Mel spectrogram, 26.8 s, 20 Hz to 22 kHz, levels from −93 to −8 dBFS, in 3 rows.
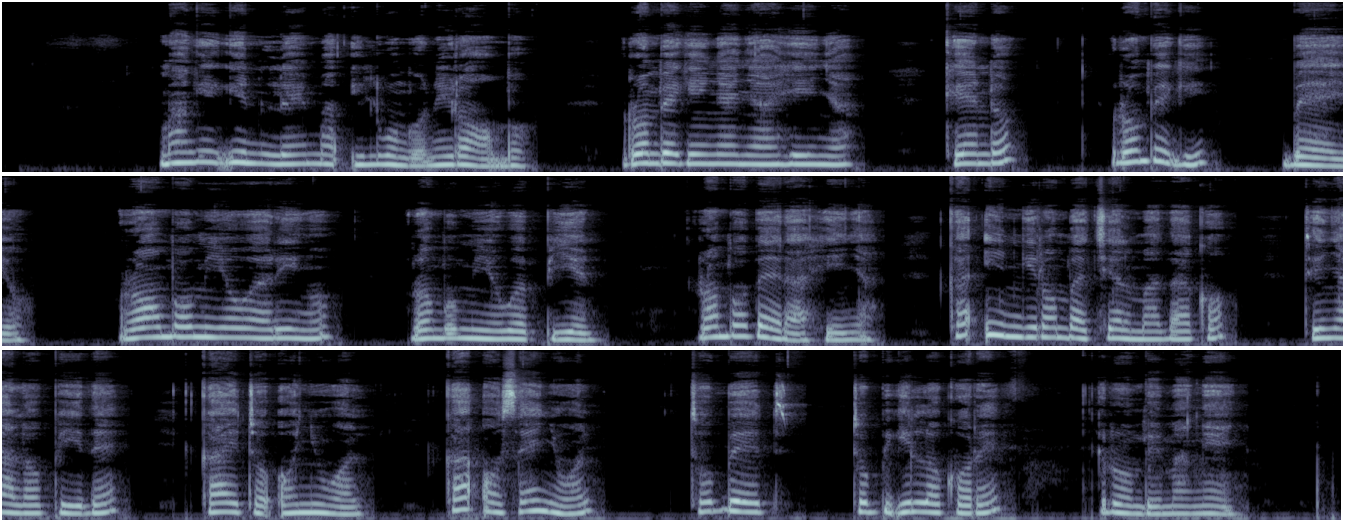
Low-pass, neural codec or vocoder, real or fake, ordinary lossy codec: none; none; real; none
